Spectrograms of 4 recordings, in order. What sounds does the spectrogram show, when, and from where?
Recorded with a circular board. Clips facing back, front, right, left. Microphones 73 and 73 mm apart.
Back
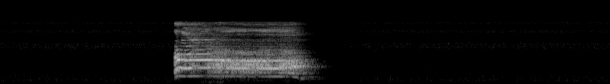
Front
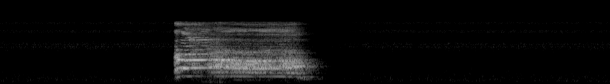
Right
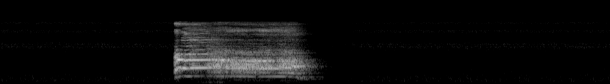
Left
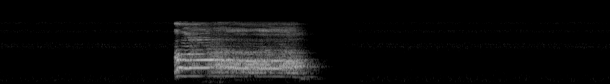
1.7 s a scream: 115° right, 2.5 m; by 3.1 s 140° right, 2 m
